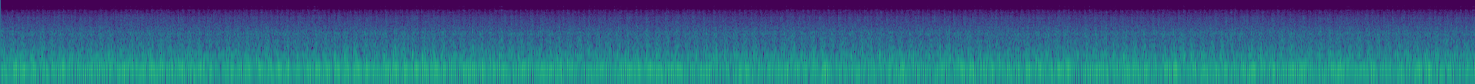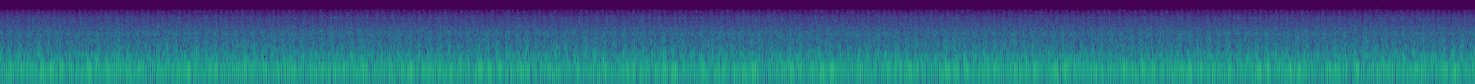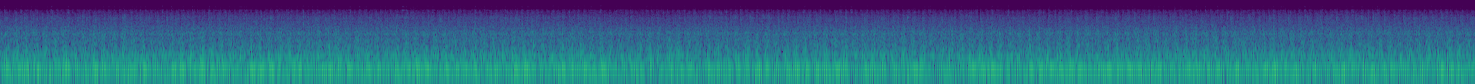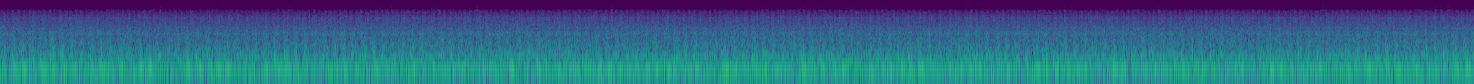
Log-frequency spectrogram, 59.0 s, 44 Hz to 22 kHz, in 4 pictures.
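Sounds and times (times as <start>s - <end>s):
low engine rumble and hum: 0.0s - 58.9s.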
